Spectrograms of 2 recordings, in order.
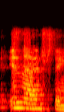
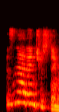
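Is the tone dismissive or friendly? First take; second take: dismissive; friendly. First: It sounds closed off and dismissive. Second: It sounds warm and smiling.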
